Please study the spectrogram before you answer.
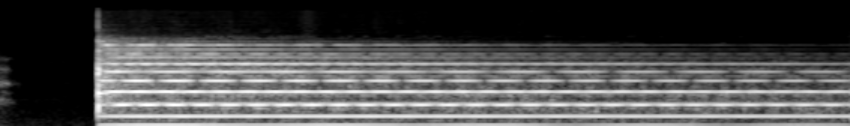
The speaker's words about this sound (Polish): Dzwon, nie dzwoneczek, misa.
